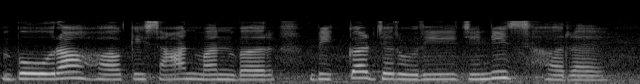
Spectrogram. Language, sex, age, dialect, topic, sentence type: Chhattisgarhi, female, 25-30, Western/Budati/Khatahi, agriculture, statement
